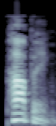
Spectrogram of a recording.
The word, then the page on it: popping: British English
